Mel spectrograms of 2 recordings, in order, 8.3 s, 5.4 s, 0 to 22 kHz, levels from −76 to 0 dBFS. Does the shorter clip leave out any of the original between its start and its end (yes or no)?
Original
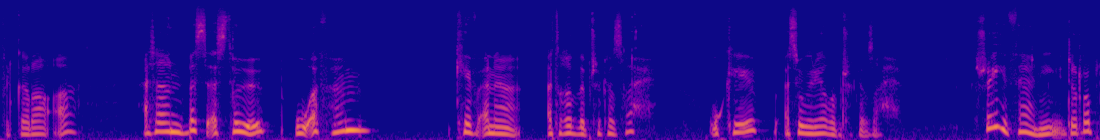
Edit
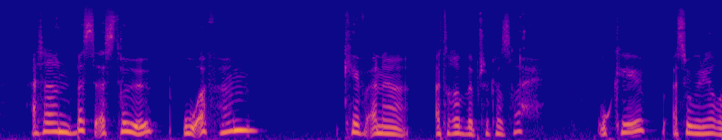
no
